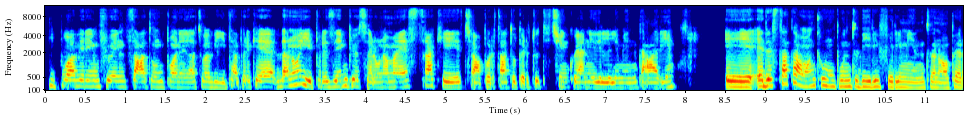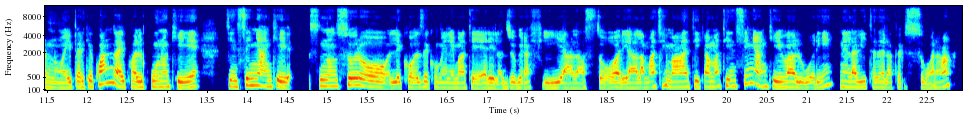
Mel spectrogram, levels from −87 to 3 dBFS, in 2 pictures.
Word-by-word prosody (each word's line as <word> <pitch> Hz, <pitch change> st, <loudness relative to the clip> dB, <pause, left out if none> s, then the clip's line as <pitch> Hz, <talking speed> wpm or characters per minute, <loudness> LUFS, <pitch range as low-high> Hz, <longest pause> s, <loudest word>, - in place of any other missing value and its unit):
ti 215 Hz, -4 st, -11 dB
può 205 Hz, +1 st, +1 dB
avere 200 Hz, 0 st, +1 dB
influenzato 185 Hz, -2 st, -1 dB
un 175 Hz, 0 st, -9 dB
po' 175 Hz, +1 st, -3 dB
nella 170 Hz, 0 st, -6 dB
tua 175 Hz, -1 st, -7 dB
vita, 165 Hz, -2 st, -6 dB
perché 185 Hz, -1 st, -2 dB
da 195 Hz, +1 st, +2 dB
noi, 260 Hz, -, +2 dB
per -, -, -11 dB
esempio, 190 Hz, +4 st, -2 dB
c'era 165 Hz, -3 st, -7 dB
una 170 Hz, 0 st, -4 dB
maestra 175 Hz, +5 st, -1 dB
che 170 Hz, -6 st, -1 dB
c'ha 160 Hz, -, +1 dB
portato 165 Hz, -2 st, -2 dB
per -, -, -4 dB
tutti 395 Hz, 0 st, -7 dB
i -, -, -19 dB
5 170 Hz, -1 st, -4 dB
anni 165 Hz, 0 st, -5 dB
delle 160 Hz, -1 st, 0 dB
elementari, 160 Hz, +1 st, -1 dB, 0.7 s
ehm, 180 Hz, -2 st, +7 dB
ed 200 Hz, +1 st, +5 dB
è -, -, +10 dB
stata 275 Hz, +6 st, +5 dB
anche 205 Hz, +4 st, -1 dB
un 210 Hz, -3 st, 0 dB
punto 195 Hz, 0 st, -2 dB
di 185 Hz, +1 st, +1 dB
riferimento, 175 Hz, -3 st, -2 dB
no, 155 Hz, -1 st, 0 dB
per 175 Hz, 0 st, -2 dB
noi, 155 Hz, -1 st, -3 dB
perché 180 Hz, +1 st, -1 dB
quando 280 Hz, +4 st, +4 dB
hai 185 Hz, -, +5 dB
qualcuno 185 Hz, +2 st, 0 dB
che 180 Hz, 0 st, +2 dB, 0.3 s
t'insegna 215 Hz, +3 st, +2 dB
anche 190 Hz, -4 st, +1 dB
s -, -, -12 dB
non 205 Hz, -1 st, 0 dB
solo 200 Hz, -7 st, +5 dB
le 165 Hz, 0 st, 0 dB
cose 170 Hz, 0 st, -2 dB
come 165 Hz, -3 st, -8 dB
le 155 Hz, -1 st, -6 dB
materie, 150 Hz, 0 st, 0 dB
la -, -, -7 dB
geografia, 160 Hz, -1 st, -2 dB
la 145 Hz, 0 st, -3 dB
storia, 160 Hz, -2 st, 0 dB
la -, -, +2 dB
matematica, 175 Hz, -1 st, 0 dB
ma 180 Hz, +1 st, -2 dB
t'insegna 220 Hz, +8 st, -2 dB
anche 190 Hz, -4 st, -1 dB
i 170 Hz, -, +3 dB
valori 170 Hz, +5 st, 0 dB
nella 180 Hz, -2 st, 0 dB
vita 175 Hz, +1 st, -4 dB
della 170 Hz, 0 st, -4 dB
persona, -, -, -4 dB
175 Hz, 180 wpm, -23 LUFS, 165-195 Hz, 0.7 s, è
